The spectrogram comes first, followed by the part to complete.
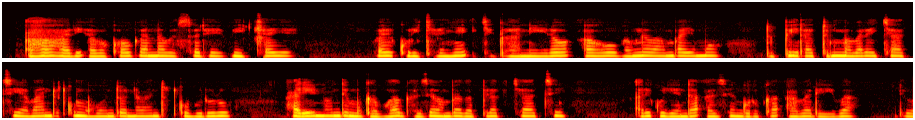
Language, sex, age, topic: Kinyarwanda, female, 18-24, government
